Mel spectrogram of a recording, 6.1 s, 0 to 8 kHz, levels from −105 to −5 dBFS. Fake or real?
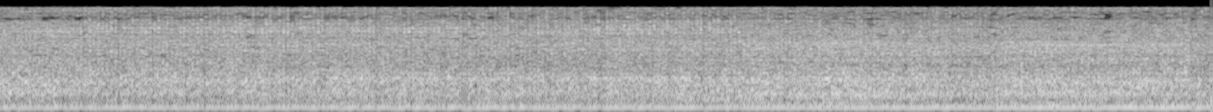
fake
